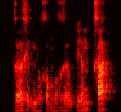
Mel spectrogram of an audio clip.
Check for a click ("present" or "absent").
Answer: absent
